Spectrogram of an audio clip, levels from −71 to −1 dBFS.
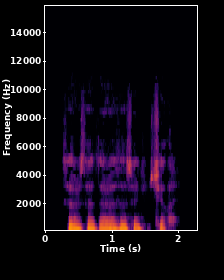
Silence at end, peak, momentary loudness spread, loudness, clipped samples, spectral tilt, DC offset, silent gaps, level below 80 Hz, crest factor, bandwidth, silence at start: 0.35 s; -10 dBFS; 7 LU; -27 LUFS; under 0.1%; -5 dB/octave; under 0.1%; none; -80 dBFS; 16 dB; 11 kHz; 0.25 s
